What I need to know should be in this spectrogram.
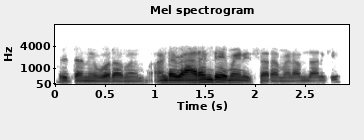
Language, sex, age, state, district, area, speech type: Telugu, male, 45-60, Andhra Pradesh, Visakhapatnam, urban, conversation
